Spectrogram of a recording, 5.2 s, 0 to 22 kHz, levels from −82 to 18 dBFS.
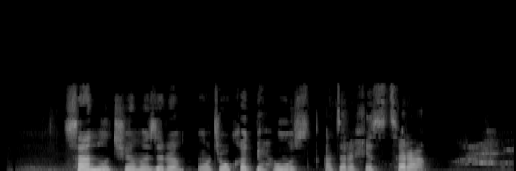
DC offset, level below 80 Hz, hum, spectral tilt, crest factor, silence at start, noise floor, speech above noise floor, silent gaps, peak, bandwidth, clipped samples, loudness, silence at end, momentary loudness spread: under 0.1%; -76 dBFS; none; -4 dB/octave; 22 dB; 0.65 s; -54 dBFS; 31 dB; none; -2 dBFS; 11.5 kHz; under 0.1%; -24 LUFS; 0.2 s; 22 LU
